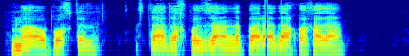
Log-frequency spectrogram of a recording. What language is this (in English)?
Pashto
